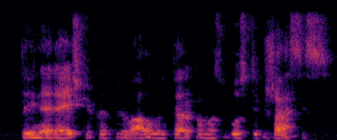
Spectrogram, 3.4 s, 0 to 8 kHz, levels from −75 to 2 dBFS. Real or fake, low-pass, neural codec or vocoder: fake; 7.2 kHz; vocoder, 44.1 kHz, 128 mel bands, Pupu-Vocoder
